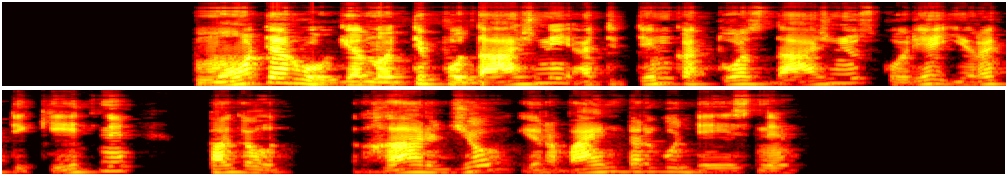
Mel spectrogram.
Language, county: Lithuanian, Tauragė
